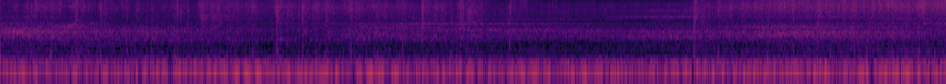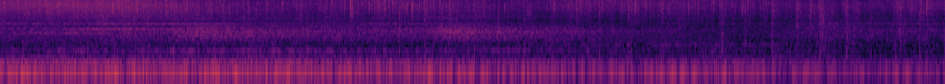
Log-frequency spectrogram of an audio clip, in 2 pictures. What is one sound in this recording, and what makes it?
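Footsteps thud on stone as a figure runs.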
